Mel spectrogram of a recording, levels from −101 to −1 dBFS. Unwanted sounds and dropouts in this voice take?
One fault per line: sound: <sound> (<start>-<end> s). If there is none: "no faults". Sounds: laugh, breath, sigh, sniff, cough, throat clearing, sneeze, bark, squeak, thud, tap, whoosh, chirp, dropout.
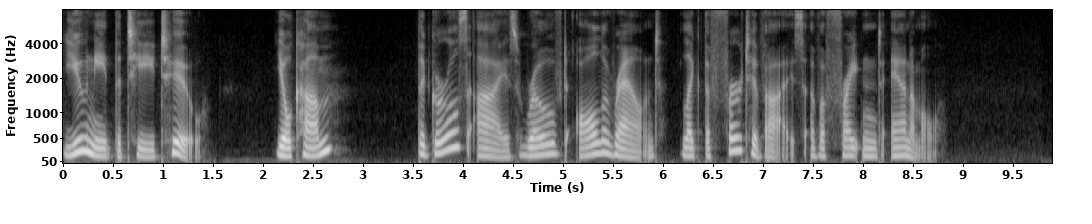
no faults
